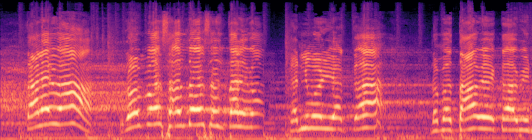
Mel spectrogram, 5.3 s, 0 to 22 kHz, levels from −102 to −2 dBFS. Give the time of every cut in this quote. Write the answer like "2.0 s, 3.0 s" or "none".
2.5 s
